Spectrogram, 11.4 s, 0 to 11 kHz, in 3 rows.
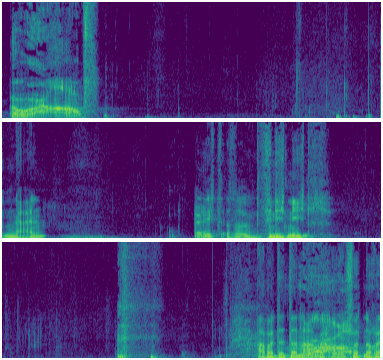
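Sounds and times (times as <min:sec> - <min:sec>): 
person imitating retching: 0:00.0 - 0:01.2, 0:10.4 - 0:11.2
speech: 0:00.2 - 0:01.1, 0:03.8 - 0:04.3, 0:05.7 - 0:07.1, 0:10.1 - 0:11.3.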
